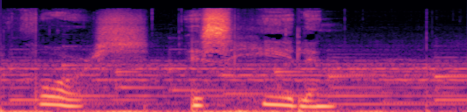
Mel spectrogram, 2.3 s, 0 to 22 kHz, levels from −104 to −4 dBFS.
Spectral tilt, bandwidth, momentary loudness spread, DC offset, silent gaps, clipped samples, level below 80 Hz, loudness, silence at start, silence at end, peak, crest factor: -3 dB/octave; 16 kHz; 16 LU; under 0.1%; none; under 0.1%; -38 dBFS; -25 LUFS; 0 s; 0 s; -8 dBFS; 18 dB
